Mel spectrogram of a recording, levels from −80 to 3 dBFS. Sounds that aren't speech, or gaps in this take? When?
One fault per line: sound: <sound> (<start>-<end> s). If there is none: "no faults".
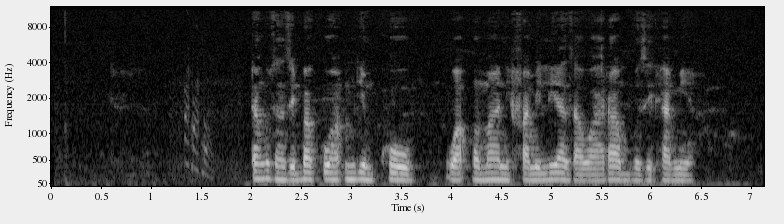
sound: chirp (1.3-1.7 s)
